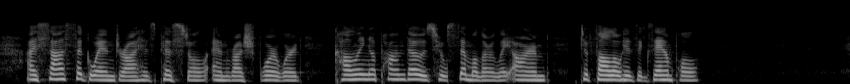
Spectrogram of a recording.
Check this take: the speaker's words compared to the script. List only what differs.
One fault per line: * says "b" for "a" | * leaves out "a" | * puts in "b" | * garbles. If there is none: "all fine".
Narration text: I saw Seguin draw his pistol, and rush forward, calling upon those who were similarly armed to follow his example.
* leaves out "were"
